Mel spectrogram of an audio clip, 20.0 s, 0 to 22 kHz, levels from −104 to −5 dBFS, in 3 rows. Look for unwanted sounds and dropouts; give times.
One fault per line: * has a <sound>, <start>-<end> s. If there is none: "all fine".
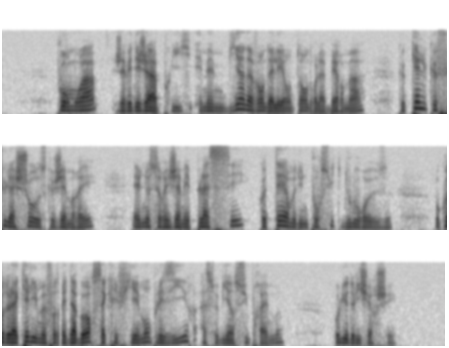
* has a dropout, 14.2-14.3 s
